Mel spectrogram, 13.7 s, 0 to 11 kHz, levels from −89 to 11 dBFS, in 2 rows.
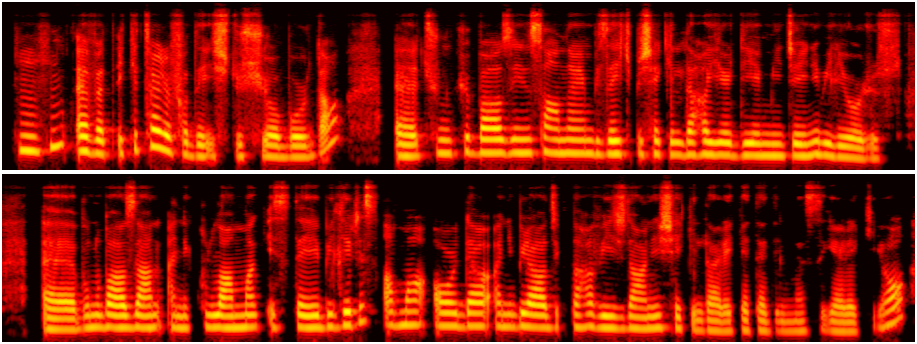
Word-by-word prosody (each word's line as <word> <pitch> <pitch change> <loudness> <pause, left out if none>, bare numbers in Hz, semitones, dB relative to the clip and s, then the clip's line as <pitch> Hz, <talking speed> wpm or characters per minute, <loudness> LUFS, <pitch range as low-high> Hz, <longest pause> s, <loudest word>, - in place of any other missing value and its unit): Hı 280 -1 +2
hı. 340 +8 -3
Evet, 235 -4 +4
2 240 +5 -4
tarafa 275 - +3
da - - 0
iş 185 - -1
düşüyor 185 -1 0
burada. 175 - +1 0.5
Eee, 190 -2 +3
çünkü 235 +3 -4
bazı 240 -1 +4
insanların 235 -1 0
bize 225 0 +2
hiçbir 225 0 -3
şekilde 215 -1 +2
"hayır" 210 -2 +1
diyemeyeceğini 195 +1 0
biliyoruz. 170 -5 -2 0.4
Eee, 170 -1 +3
bunu 200 +1 -2
bazen, 200 0 +4
hani, 190 -2 -4
kullanmak 200 0 +1
isteyebiliriz 210 +6 0
ama 235 0 -1
orada, 220 0 +2
hani, 210 0 -5
birazcık 205 -1 +2
daha 210 +1 -3
vicdani 190 -1 -1
şekilde 185 -5 -2
hareket 150 +1 -4
edilmesi 145 0 -9
gerekiyor 145 - -3
205 Hz, 155 wpm, -23 LUFS, 185-225 Hz, 0.5 s, Evet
